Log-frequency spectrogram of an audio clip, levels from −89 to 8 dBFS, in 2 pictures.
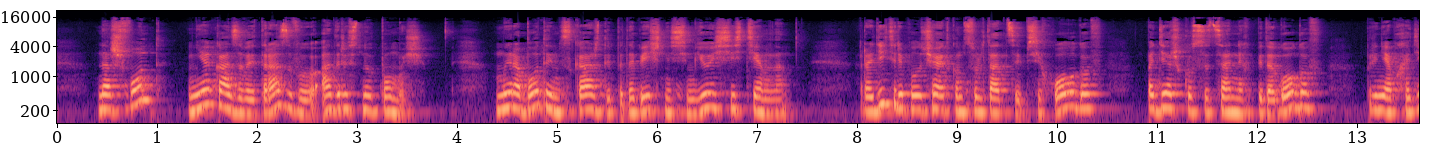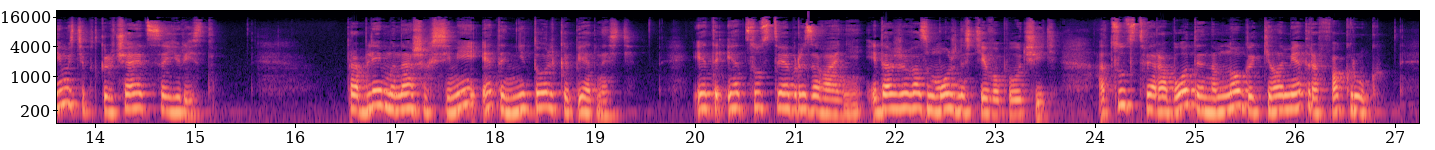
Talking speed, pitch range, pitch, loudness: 105 wpm, 185-225 Hz, 205 Hz, -13 LUFS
